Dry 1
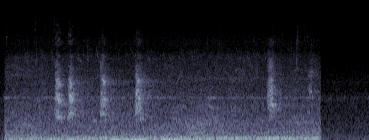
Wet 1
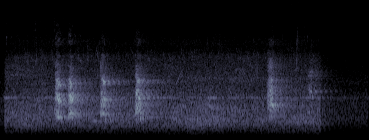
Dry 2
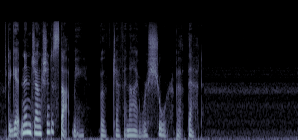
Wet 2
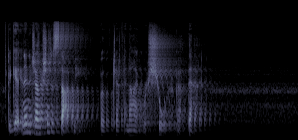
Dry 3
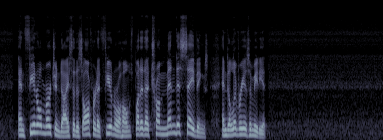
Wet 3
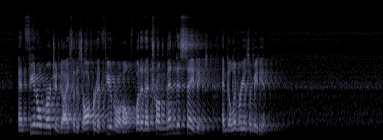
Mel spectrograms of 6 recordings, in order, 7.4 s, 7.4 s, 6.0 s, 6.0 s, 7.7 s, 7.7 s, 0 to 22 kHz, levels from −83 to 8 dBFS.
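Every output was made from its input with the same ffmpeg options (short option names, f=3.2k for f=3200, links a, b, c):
-filter_complex "[0:a]highpass=f=590:w=0.5412,highpass=f=590:w=1.3066,asplit=2[a][b];[b]aecho=0:1:99|198|297|396|495|594|693:0.282|0.169|0.101|0.0609|0.0365|0.0219|0.0131[c];[a][c]amix=inputs=2:normalize=0,volume=-3dB"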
